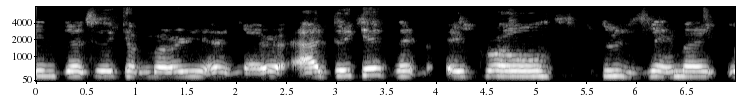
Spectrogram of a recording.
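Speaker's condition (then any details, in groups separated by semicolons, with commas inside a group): Cerebral palsy; mild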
